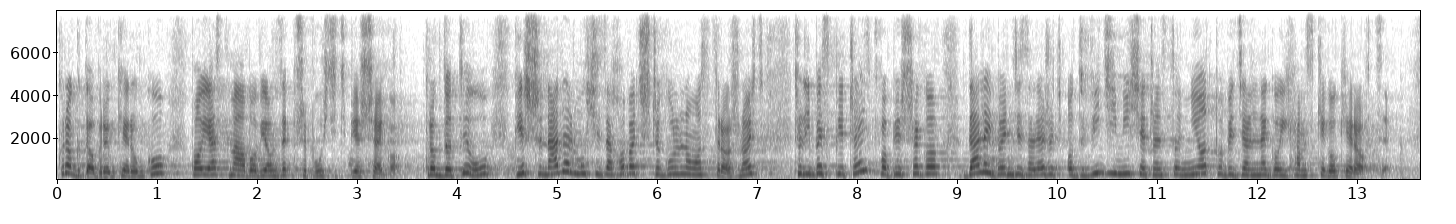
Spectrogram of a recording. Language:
Polish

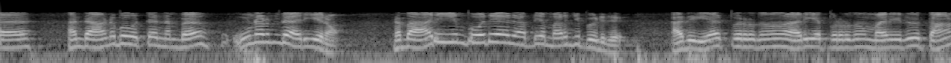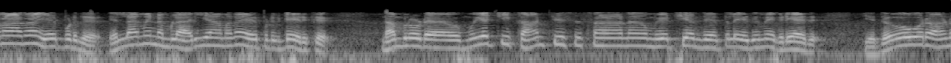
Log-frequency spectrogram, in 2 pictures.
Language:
English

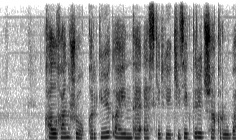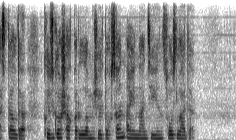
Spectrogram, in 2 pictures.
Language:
Kazakh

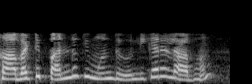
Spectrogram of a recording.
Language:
Telugu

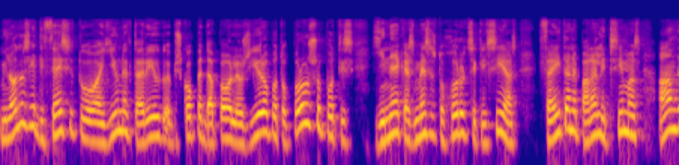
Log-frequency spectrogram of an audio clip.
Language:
Greek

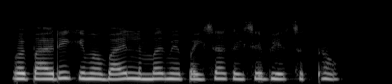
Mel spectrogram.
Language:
Chhattisgarhi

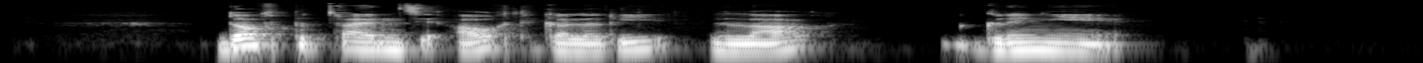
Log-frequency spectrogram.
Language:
German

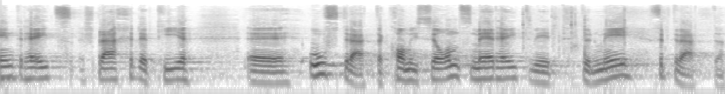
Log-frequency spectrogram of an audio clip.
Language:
Swiss German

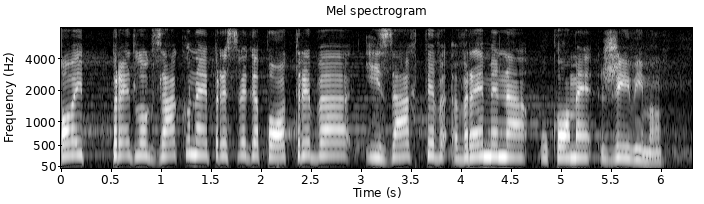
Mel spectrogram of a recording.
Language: Serbian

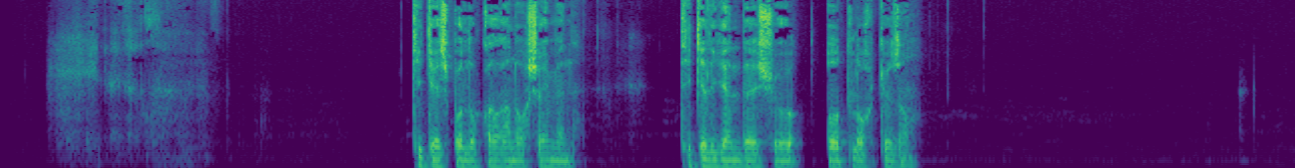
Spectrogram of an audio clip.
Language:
Uyghur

